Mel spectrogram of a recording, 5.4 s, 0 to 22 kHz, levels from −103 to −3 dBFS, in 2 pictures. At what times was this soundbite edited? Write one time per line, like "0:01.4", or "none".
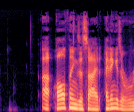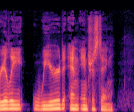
0:01.0
0:03.3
